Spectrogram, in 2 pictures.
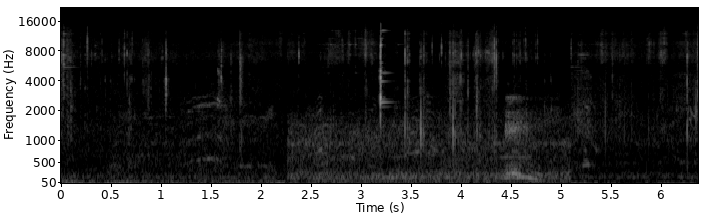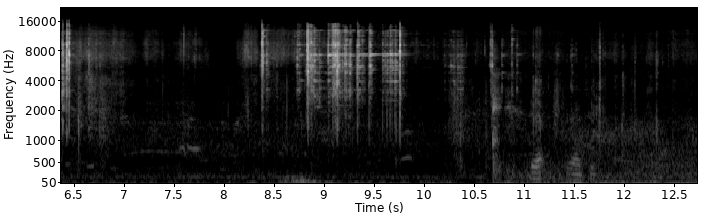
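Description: Climbing carabiners clinking: a sharp metallic click about six seconds in as a quickdraw is clipped to a bolt hanger, then a quick run of jangling carabiner clinks around nine seconds in.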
